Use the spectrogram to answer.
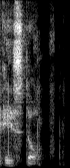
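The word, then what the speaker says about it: estou: So to say it, you're not going to say estu, you're going to say esto. You're not going to bend the O over because it's not an O there, it's an OU.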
